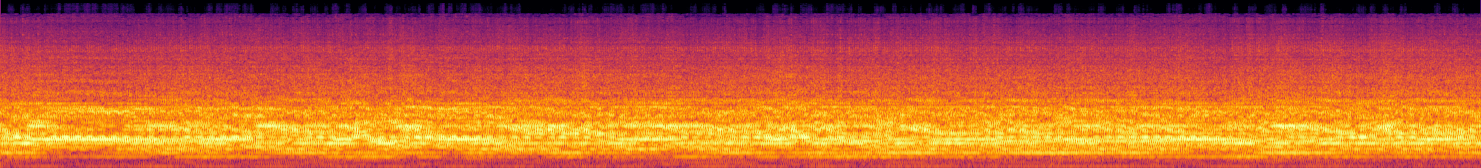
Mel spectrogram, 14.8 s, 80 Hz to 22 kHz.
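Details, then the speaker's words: Milling a fixture plate with a Niagara end mill, power feed slowed to about 2.5, cutting only a single remaining piece of material: steady, even mid-pitched hum without squeal or chatter; smooth milling cut. "that's pretty quiet right there because it's it's only the material left it's just above one piece of material"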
